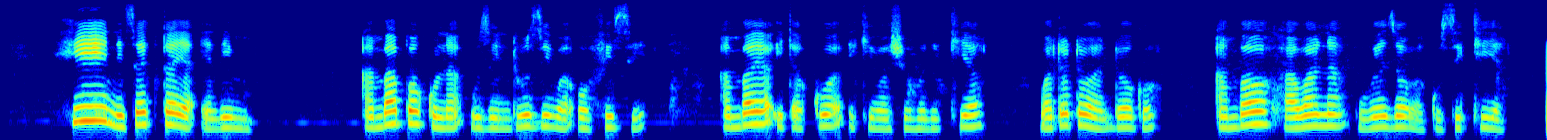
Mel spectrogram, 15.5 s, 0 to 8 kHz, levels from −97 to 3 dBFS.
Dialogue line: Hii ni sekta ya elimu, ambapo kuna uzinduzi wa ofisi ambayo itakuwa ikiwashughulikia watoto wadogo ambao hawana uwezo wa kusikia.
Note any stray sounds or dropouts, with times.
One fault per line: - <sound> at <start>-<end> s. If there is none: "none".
none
